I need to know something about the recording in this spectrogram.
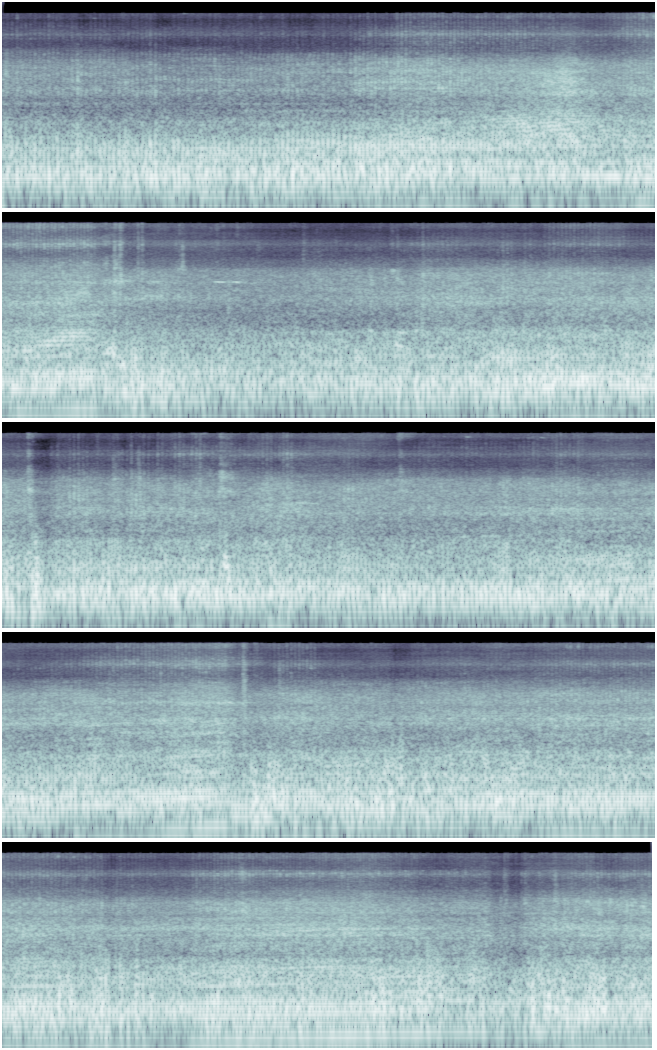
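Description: A motorcycle being ridden, its engine and road noise running steadily, with voices heard at times.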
